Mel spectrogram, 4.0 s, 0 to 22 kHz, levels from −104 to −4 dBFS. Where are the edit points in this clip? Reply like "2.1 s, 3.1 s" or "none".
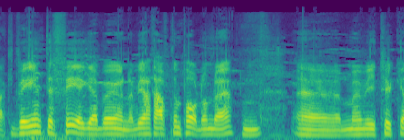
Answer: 1.5 s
